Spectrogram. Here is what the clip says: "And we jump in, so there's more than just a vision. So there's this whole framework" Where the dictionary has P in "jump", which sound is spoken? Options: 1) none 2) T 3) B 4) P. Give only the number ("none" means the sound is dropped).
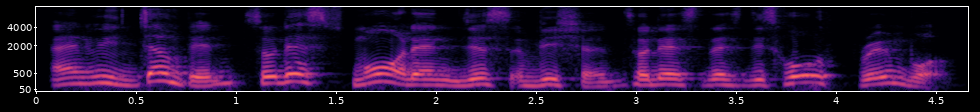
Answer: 4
